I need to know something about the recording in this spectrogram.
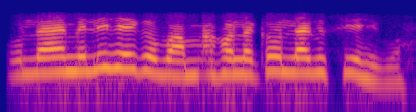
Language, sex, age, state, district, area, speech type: Assamese, female, 30-45, Assam, Jorhat, urban, conversation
